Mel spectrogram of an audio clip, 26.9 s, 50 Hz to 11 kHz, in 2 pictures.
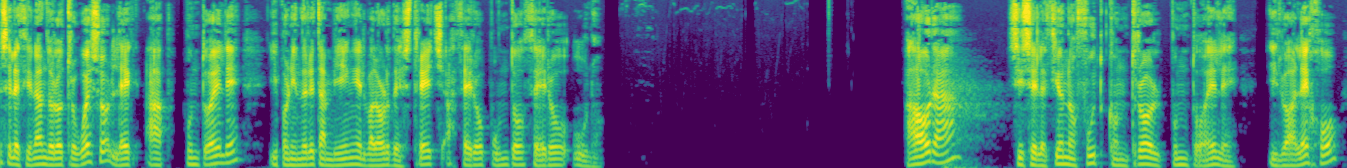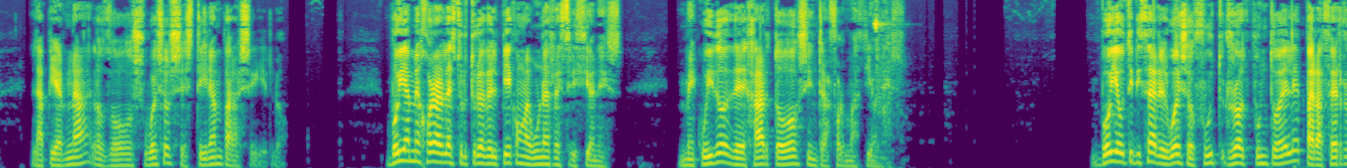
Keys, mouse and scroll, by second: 0.1-1.9 right drag, 1.2 click, 10.7-13.3 right drag, 14.8-16.6 drag, 21.7 alt+g, 23.1-26.9 middle drag.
